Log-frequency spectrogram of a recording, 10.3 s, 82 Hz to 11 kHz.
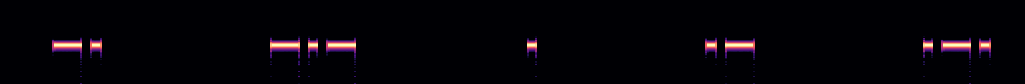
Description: Morse code, heard as a keyed tone, about 13 wpm, spaced as for 4 wpm, 800 Hz. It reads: NKEAR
